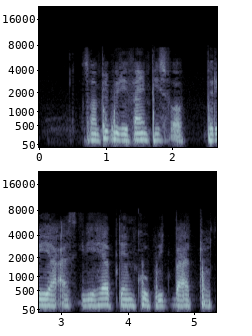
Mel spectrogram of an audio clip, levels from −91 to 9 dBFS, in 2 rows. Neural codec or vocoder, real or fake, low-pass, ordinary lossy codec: vocoder, 44.1 kHz, 128 mel bands, Pupu-Vocoder; fake; 19.8 kHz; AAC, 24 kbps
